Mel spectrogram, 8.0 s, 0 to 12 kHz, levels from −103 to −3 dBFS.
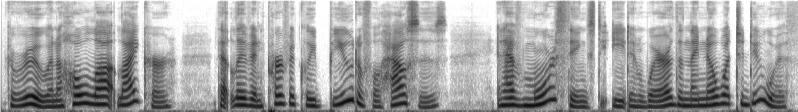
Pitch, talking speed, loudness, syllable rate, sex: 215 Hz, 205 wpm, -17 LUFS, 5.0 syllables/s, female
